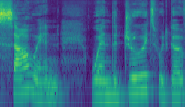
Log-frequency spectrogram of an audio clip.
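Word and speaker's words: Samhain: to the Celtic holiday of spelt Sam Hine pronounced sawin when The Druids would go from house to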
